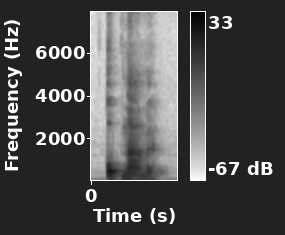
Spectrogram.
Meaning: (noun) 1. the act of absorbing or assimilating, uptake, absorption 2. a recording, a record, something that has been recorded 3. the act of recording 4. the act of including, adopting or assimilating
- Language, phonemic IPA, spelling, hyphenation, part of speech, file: Dutch, /ˈɔpˌnaː.mə/, opname, op‧na‧me, noun / verb, Nl-opname.ogg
